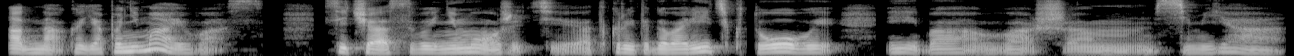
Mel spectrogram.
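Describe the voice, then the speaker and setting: A kindly old male confectioner, grumbling yet gentle, as a woman reader puts him on. The voice is pushed low, gruff and slow, coaxing and reassuring. An audiobook reading. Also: expressive, exaggerated voice.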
